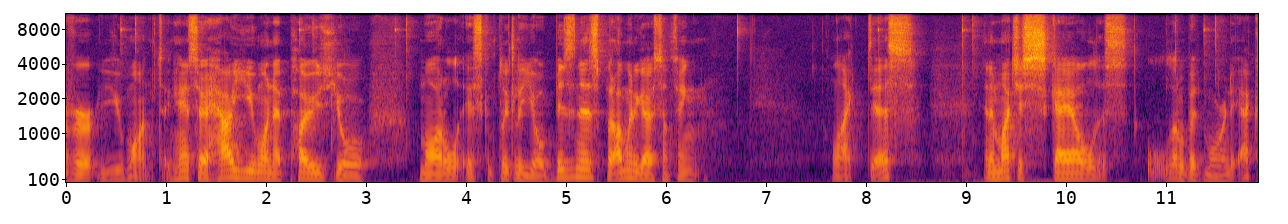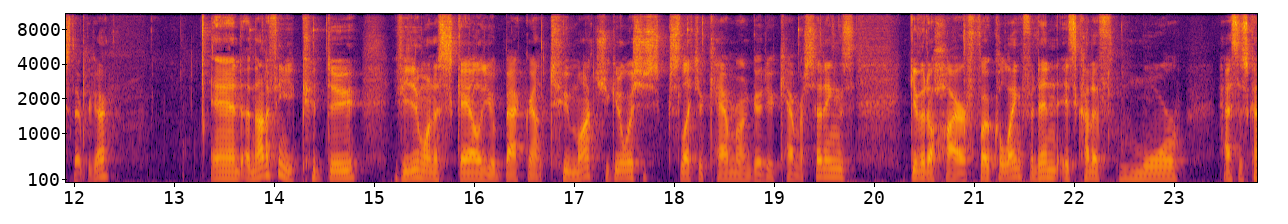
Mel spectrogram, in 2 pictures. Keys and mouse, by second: 0.8 g, 2.6 g, 3.3 g, 9.4 s, 12.1 shift+middle click, 14.4 click, 19.3-20.9 drag, 22.1 g.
